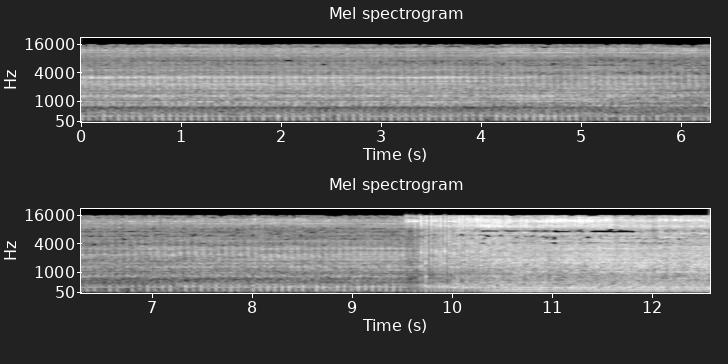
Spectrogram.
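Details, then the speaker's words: Repaired Zipper plate compactor, which had smoked, stalled and lacked power and then had its fuel system cleaned and a strainer fitted: an even single-cylinder putter that climbs cleanly to a smoother higher-speed note near ten seconds, with no misses. "No i jak wam się podoba jego praca uważam że chodzi nieźle jeszcze sprawdzę maksymalne obroty co nie kręcił się za wysoko"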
